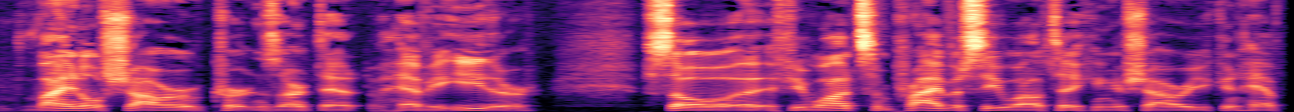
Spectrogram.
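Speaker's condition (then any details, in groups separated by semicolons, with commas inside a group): No condition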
